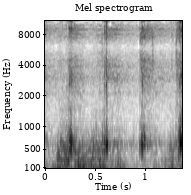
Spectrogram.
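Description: Cob horse hooves clip-clopping through a village, a steady walking rhythm of close, clear hoof strikes on hard ground.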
